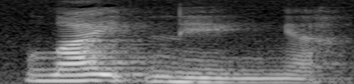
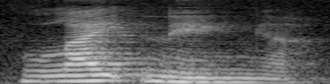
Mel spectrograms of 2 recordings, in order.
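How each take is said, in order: No difference in how they are said.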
